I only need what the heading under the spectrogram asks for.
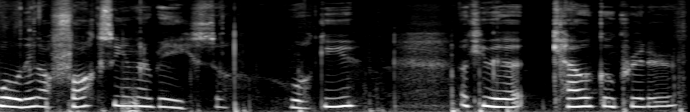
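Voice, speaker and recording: A high-pitched woman at a fairly slow pace, flat and monotone, with long, frequent pauses and noticeable background noise. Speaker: gaming youtuber. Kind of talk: gameplay commentary.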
